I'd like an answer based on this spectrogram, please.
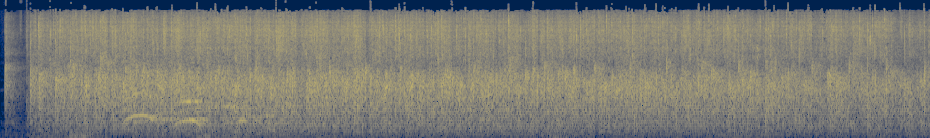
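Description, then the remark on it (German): Steady, dense applause from an audience for singers from Carinthia and Styria who performed with two accordions and a harp; a loud continuous wash of clapping with a few brief whoops or cheers near the start. “Eine gute Mischung, der Applaus gehört euch.”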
